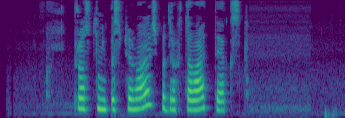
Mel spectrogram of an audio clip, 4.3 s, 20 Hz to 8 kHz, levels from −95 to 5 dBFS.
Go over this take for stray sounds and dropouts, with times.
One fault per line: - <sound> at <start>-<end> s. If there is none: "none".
none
